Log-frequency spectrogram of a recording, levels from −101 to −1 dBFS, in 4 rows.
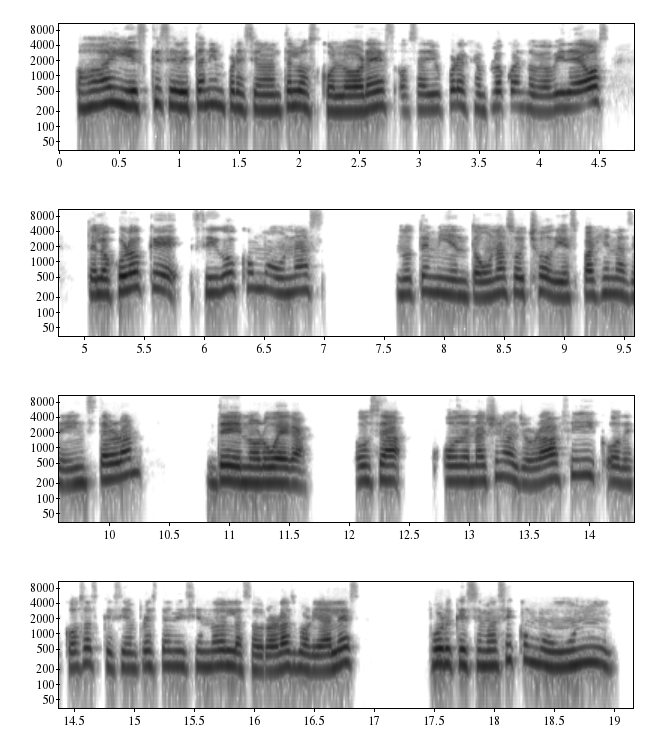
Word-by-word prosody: ¡Ay! 265 Hz, +3 st, +3 dB
Es 255 Hz, 0 st, +2 dB
que 290 Hz, -, -2 dB
se 260 Hz, -1 st, +2 dB
ve 240 Hz, 0 st, +6 dB
tan 265 Hz, +1 st, 0 dB
impresionante 230 Hz, -3 st, -1 dB
los 240 Hz, -3 st, +1 dB
colores, 205 Hz, +5 st, +2 dB
o 205 Hz, -, -9 dB
sea, 215 Hz, +2 st, -7 dB
yo 220 Hz, 0 st, -4 dB
por 270 Hz, +6 st, -2 dB
ejemplo 245 Hz, -1 st, -5 dB
cuando 245 Hz, -3 st, -6 dB
veo 200 Hz, -1 st, -5 dB
videos, 255 Hz, +7 st, +4 dB, 0.4 s
te 230 Hz, -, -2 dB
lo 230 Hz, -1 st, +2 dB
juro 290 Hz, +5 st, +5 dB
que 285 Hz, -4 st, -1 dB
sigo 265 Hz, +5 st, -4 dB
como 295 Hz, -3 st, -6 dB
unas, 260 Hz, +2 st, -4 dB, 0.6 s
no 230 Hz, -1 st, -6 dB
te 265 Hz, +3 st, -4 dB
miento, 220 Hz, -5 st, -2 dB
unas 240 Hz, +4 st, -2 dB
8 250 Hz, +1 st, -1 dB
o 235 Hz, -, +1 dB
10 205 Hz, 0 st, -1 dB
páginas 225 Hz, 0 st, -2 dB
de 195 Hz, -2 st, -5 dB
Instagram 240 Hz, +10 st, +1 dB, 0.5 s
de 220 Hz, +1 st, +5 dB
Noruega, 205 Hz, -2 st, +3 dB, 0.3 s
o 225 Hz, +1 st, -2 dB
sea 230 Hz, +1 st, +3 dB, 0.3 s
o 225 Hz, 0 st, 0 dB
de 225 Hz, -, 0 dB
National 225 Hz, +3 st, -2 dB
Geographic 245 Hz, +9 st, 0 dB
o 215 Hz, -, -2 dB
de 200 Hz, -1 st, -7 dB
cosas 230 Hz, +5 st, -4 dB
que 220 Hz, -5 st, -7 dB
siempre 215 Hz, +2 st, -4 dB
estén 235 Hz, +2 st, -6 dB
diciendo 230 Hz, 0 st, -3 dB
de 240 Hz, -, +2 dB
las 210 Hz, -4 st, -1 dB
auroras 190 Hz, +4 st, +2 dB
boreales, 210 Hz, +8 st, +1 dB, 0.5 s
porque 255 Hz, 0 st, +3 dB
se 235 Hz, +2 st, -6 dB
me 235 Hz, -, +2 dB
hace 300 Hz, +6 st, -3 dB
como 275 Hz, -5 st, -2 dB
un, 235 Hz, +1 st, 0 dB
235 Hz, 185 wpm, -23 LUFS, 215-255 Hz, 0.6 s, ve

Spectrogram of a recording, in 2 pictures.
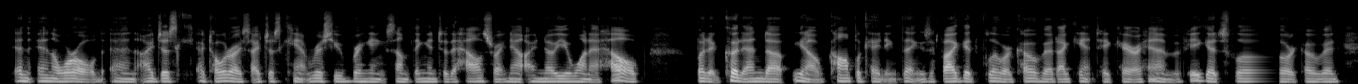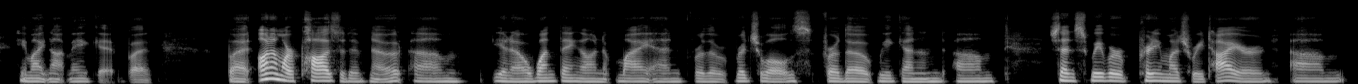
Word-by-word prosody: in 160 Hz, -1 st, +1 dB
th -, -, -7 dB
in 150 Hz, -2 st, -1 dB
the 135 Hz, -, +1 dB
world, 135 Hz, -4 st, +2 dB
and 130 Hz, -3 st, -4 dB
I 140 Hz, +2 st, -1 dB
just 140 Hz, +1 st, 0 dB
c -, -, -20 dB
I 155 Hz, -, -4 dB
told 140 Hz, +2 st, +1 dB
her, 150 Hz, -, +4 dB
I 130 Hz, -, +2 dB
said, 125 Hz, -, -3 dB
"I -, -, -1 dB
just 135 Hz, +1 st, -5 dB
can't 135 Hz, -3 st, -4 dB
risk 140 Hz, -1 st, -1 dB
you 135 Hz, -, -2 dB
bringing 130 Hz, -2 st, -3 dB
something 130 Hz, 0 st, -4 dB
into 125 Hz, 0 st, -3 dB
the 125 Hz, -, -3 dB
house 135 Hz, +2 st, 0 dB
right 125 Hz, -1 st, -3 dB
now. 130 Hz, -1 st, -1 dB
I 135 Hz, -, -3 dB
know 130 Hz, 0 st, -1 dB
you 130 Hz, 0 st, 0 dB
wanna 125 Hz, -5 st, -1 dB
help, -, -, +3 dB, 0.5 s
but 145 Hz, -1 st, +2 dB
it -, -, -3 dB
could 165 Hz, -4 st, +6 dB
end 135 Hz, +1 st, +1 dB
up, 125 Hz, -, +2 dB
you 165 Hz, -2 st, +1 dB
know, 110 Hz, -3 st, -1 dB
complicating 135 Hz, -, -1 dB
things. 120 Hz, +9 st, -4 dB
If 125 Hz, -, -10 dB
I 135 Hz, 0 st, +7 dB
get 135 Hz, -2 st, -2 dB
flu 150 Hz, -2 st, -1 dB
or 115 Hz, -2 st, 0 dB
COVID, 125 Hz, -4 st, -1 dB
I 120 Hz, -, +1 dB
can't 135 Hz, 0 st, -5 dB
take 125 Hz, -5 st, -6 dB
care 110 Hz, -, +1 dB
of 120 Hz, -, -5 dB
him. 115 Hz, -5 st, -2 dB
If 120 Hz, -, -12 dB
he 85 Hz, 0 st, +1 dB
gets -, -, 0 dB
flu 140 Hz, -, -3 dB, 0.3 s
or 125 Hz, -3 st, 0 dB
COVID, 130 Hz, 0 st, -2 dB, 0.3 s
he -, -, -3 dB
might 140 Hz, -2 st, 0 dB
not 130 Hz, -2 st, -4 dB
make 135 Hz, 0 st, -6 dB
it," -, -, -6 dB
but 105 Hz, -3 st, -5 dB, 0.8 s
but 130 Hz, -1 st, +1 dB
on 225 Hz, +4 st, +12 dB
a 260 Hz, -, +10 dB
more 165 Hz, -7 st, +8 dB
positive 150 Hz, -5 st, +4 dB
note, 135 Hz, +6 st, -1 dB
um, 135 Hz, -2 st, -3 dB, 0.3 s
you 155 Hz, -2 st, 0 dB
know, 130 Hz, 0 st, +1 dB
one 155 Hz, +3 st, +2 dB
thing 150 Hz, -2 st, -1 dB
on 135 Hz, -2 st, -2 dB
my 140 Hz, -2 st, -1 dB
end 130 Hz, +1 st, -6 dB
for 135 Hz, -2 st, -3 dB
the 130 Hz, -2 st, -3 dB
rituals 145 Hz, -2 st, -1 dB
for 145 Hz, -2 st, +1 dB
the 130 Hz, -2 st, +1 dB
weekend, 135 Hz, -2 st, -2 dB
um, 140 Hz, 0 st, -3 dB, 0.5 s
since 170 Hz, -4 st, +3 dB
we 175 Hz, -1 st, +6 dB
were 160 Hz, -3 st, +3 dB
pretty 170 Hz, -2 st, +4 dB
much 150 Hz, -2 st, -1 dB
retired, 130 Hz, +1 st, +2 dB, 0.2 s
um, 140 Hz, -1 st, -4 dB
135 Hz, 205 wpm, -23 LUFS, 130-145 Hz, 0.8 s, on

